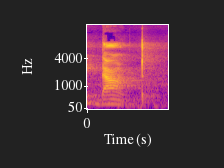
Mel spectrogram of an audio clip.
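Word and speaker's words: डाँट: फिर है ड, उसमें आ की मात्रा डा, चंद्र बिंदु और ट, तो इसे बोलेंगे डांट, ठीक है। डांट, डांट। थोड़ा सा न का स्वर इसके अंदर आएगा।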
